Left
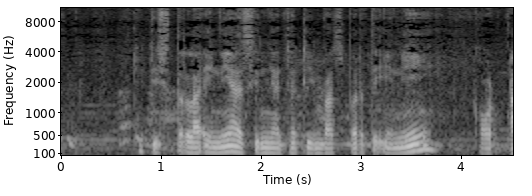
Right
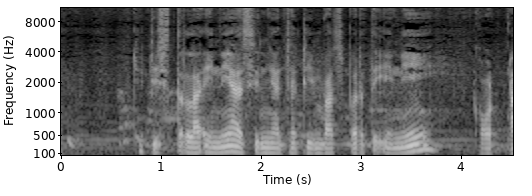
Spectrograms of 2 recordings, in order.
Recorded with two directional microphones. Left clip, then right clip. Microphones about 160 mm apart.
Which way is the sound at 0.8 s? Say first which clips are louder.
Right 3 dB; 10° left (ahead or behind).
